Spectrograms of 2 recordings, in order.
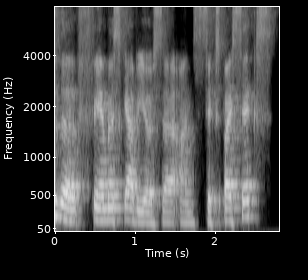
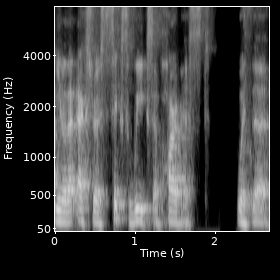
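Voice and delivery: plain

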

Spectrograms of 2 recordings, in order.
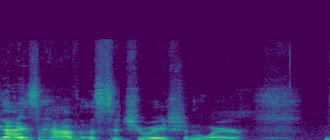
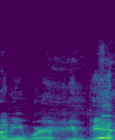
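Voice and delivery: put-on, weepy, tearful crying voice; 5 dB quieter than usual. Acting out a made-up scene where Mom comes up: imitating a crying mom. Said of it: "Mom comes up and she's crying".

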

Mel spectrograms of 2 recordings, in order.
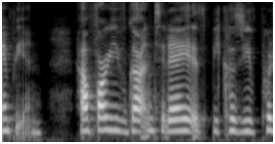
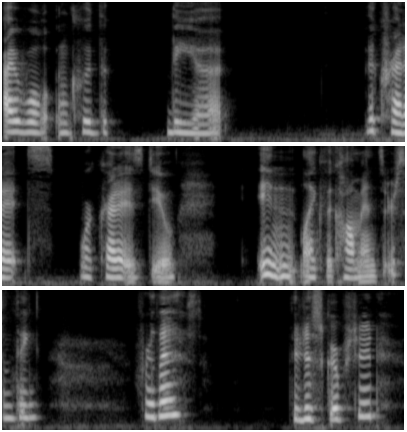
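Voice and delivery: talking through a yawn. Speaker talks to viewers, then apologizes for yawning; yawning. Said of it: "I'm yawning".

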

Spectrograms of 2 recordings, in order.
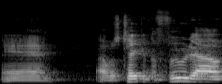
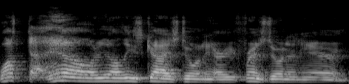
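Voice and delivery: mock angry, pissed-off outburst, higher pitch; 2 semitones higher than usual. Retelling a woman's reaction to finding his friends there: mock-pissed outburst. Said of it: "She was just pissed".

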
